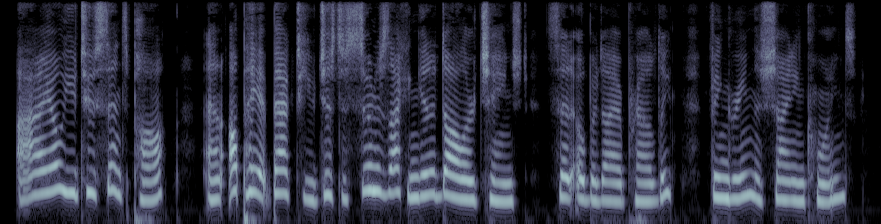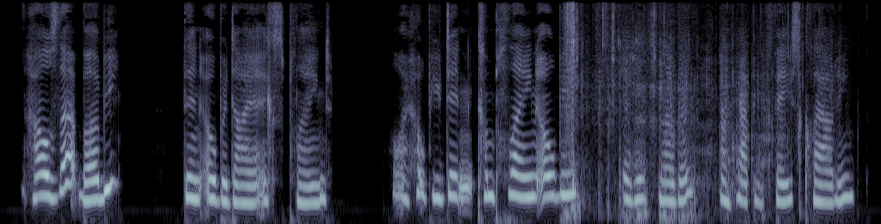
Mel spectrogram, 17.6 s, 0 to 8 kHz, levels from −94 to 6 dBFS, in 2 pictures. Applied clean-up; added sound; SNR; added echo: neural mask model RNNoise.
